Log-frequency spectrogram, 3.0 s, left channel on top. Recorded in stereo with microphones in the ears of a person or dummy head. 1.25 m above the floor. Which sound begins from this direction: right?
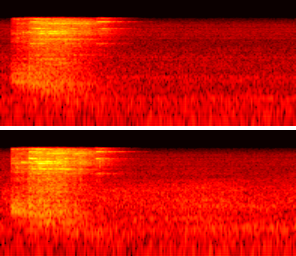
Breaking glass, at 0.1 s.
